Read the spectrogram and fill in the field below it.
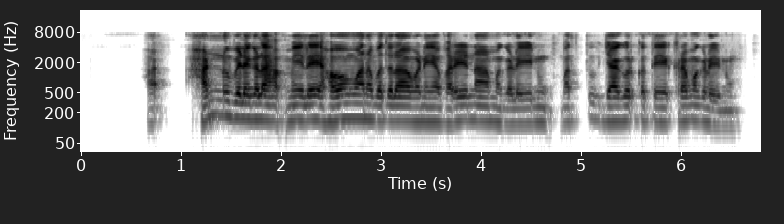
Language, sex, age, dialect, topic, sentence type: Kannada, male, 36-40, Coastal/Dakshin, agriculture, question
